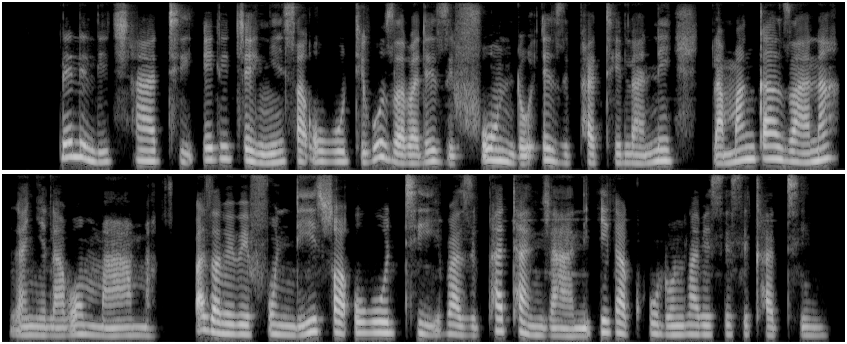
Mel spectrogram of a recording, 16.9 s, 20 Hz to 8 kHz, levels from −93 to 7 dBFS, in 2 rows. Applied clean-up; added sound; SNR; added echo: none; none; none; none.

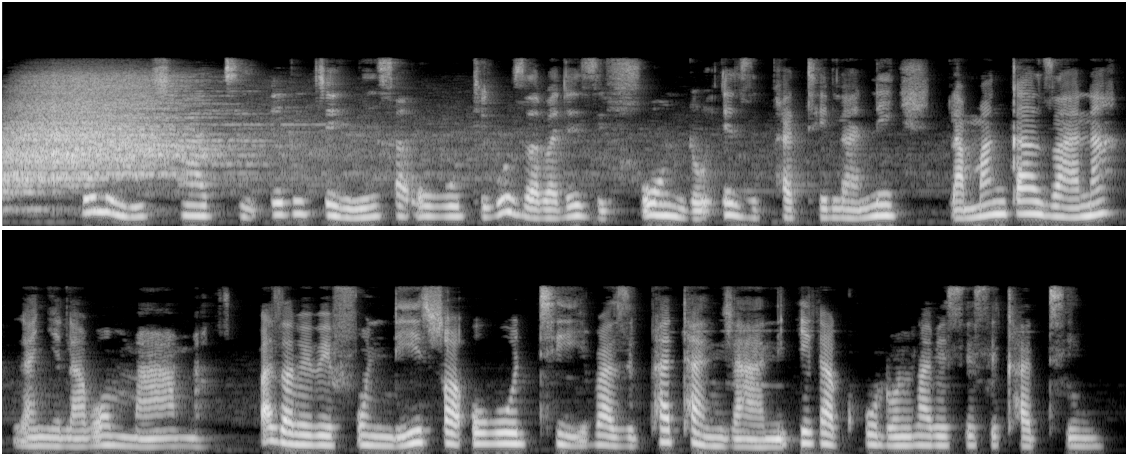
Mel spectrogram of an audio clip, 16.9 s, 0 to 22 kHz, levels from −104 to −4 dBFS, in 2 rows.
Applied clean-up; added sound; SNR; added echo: classical method log-MMSE.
